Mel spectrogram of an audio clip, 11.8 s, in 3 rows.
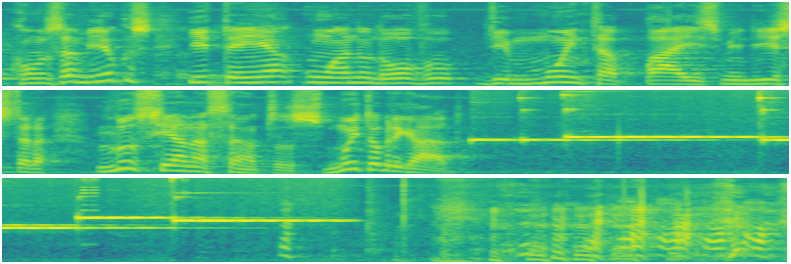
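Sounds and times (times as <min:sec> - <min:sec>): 
speech: 0:00.0 - 0:06.4, 0:10.5 - 0:11.7
little bell jingle sound effect: 0:06.3 - 0:09.7
people laughing: 0:10.3 - 0:11.7.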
